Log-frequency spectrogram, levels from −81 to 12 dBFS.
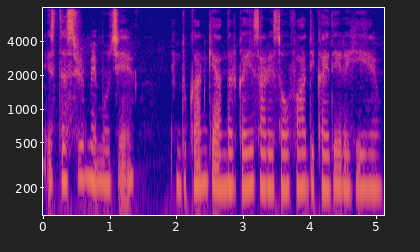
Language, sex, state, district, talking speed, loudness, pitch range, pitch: Hindi, female, Arunachal Pradesh, Papum Pare, 175 wpm, -21 LUFS, 195-215 Hz, 205 Hz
